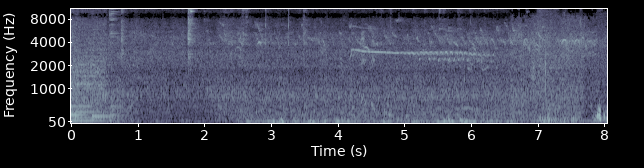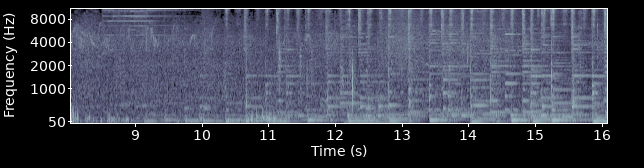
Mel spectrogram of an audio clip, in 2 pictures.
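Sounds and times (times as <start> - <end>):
music: 0.0 - 0.7, 8.8 - 16.0.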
